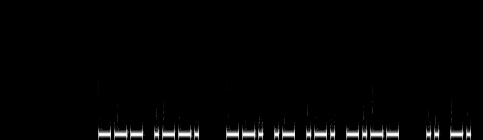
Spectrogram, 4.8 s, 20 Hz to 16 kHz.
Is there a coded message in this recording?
Yes: Morse code from 1.0 to 4.7 s, heard as a keyed tone, about 30 wpm, 700 Hz. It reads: OP GARY IN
